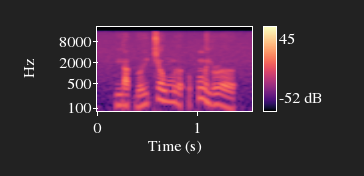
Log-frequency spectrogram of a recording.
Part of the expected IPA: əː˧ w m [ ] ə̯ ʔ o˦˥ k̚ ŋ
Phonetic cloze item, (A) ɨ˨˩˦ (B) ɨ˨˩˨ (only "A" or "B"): B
